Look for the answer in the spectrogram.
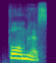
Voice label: "formless", Indian

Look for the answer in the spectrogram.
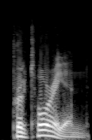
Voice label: "pretorian", American

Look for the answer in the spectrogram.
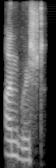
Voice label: "unwished", Indian

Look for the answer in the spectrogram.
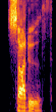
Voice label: "sawtooth", American

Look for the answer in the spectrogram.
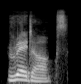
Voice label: "redox", Indian

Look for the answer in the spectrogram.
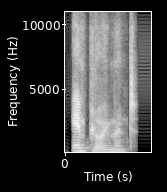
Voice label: "Employment", Indian

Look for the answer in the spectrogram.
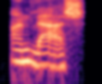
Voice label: "unlash", Indian

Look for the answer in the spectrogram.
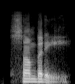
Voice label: "somebody", American

